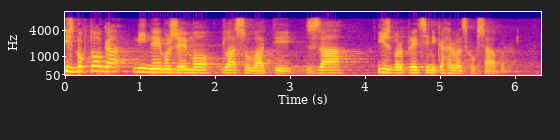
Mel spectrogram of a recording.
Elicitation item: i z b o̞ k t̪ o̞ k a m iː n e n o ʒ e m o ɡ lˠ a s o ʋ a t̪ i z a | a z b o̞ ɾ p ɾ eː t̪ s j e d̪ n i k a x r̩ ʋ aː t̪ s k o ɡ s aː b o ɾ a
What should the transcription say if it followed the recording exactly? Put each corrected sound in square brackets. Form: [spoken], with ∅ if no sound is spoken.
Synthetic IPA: i z b o̞ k t̪ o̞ [ɡ] a m iː n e [m] o ʒ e m o ɡ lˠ a s o ʋ a t̪ i z a | [i] z b o̞ ɾ p ɾ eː t̪ s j e d̪ n i k a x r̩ ʋ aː t̪ s k o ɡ s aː b o ɾ a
